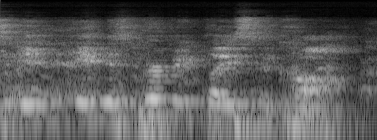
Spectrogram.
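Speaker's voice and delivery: ordinary delivery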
